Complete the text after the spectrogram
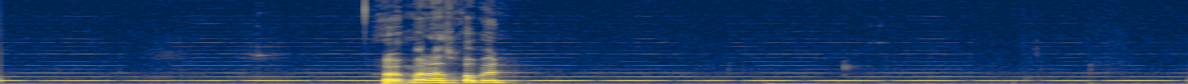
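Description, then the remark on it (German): A finger rubbed around a wine glass rim, played like a violin on the glass, produces a steady, pure ringing tone that hums continuously, gently swelling and fading, while a voice briefly speaks over it partway through. “Ja, aber hört ihr diese wunderbaren Gläser hier im Hintergrund?”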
